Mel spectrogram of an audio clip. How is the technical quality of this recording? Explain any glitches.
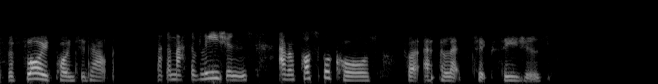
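The quality is poor: narrowband, codec-coloured speech with a dropout, a sped-up stretch and two brief concealment glitches.

Throughout, the speech sounds boxy, slightly rough and synthetic, confined to roughly 150 Hz to 3.7 kHz. This is G.729 codec damage, consistent with an 8 kbit/s G.729A stream rebuilding speech from a filter and pitch model.

At 1.13 s, just after "pointed out", the audio cuts to silence for about 0.44 s before resuming. This is a playback stall, likely from the player running out of data.

From 1.59 to 3.33 s the speech runs fast and high, at 1.25 times normal speed and roughly four semitones up. This is catch-up at higher speed, as the player resamples its backlog to recover lost time.

At 3.73 to 3.76 s, and at 5.97 to 5.99 s just after "for epileptic seizures", the speech is briefly stretched into a buzzy or noisy sound that fades. 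This is VoIP packet loss concealed by the speech codec: one lost 20 ms packet each time was filled by extrapolating the previous pitch and filter.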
